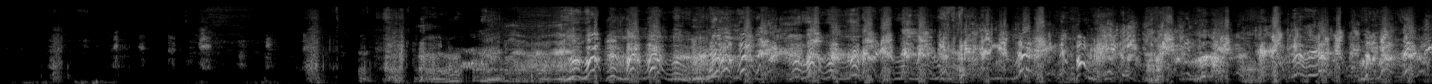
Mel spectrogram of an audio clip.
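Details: Miniature Pinscher, described as fierce, giving a few scattered sharp barks, then a loud, continuous volley of rapid, overlapping yapping barks that fills the rest of the recording.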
